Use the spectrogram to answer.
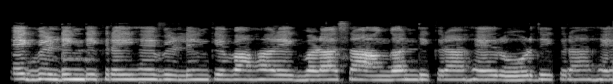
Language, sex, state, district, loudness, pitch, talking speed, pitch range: Hindi, female, Odisha, Khordha, -16 LUFS, 220 Hz, 185 wpm, 215-230 Hz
